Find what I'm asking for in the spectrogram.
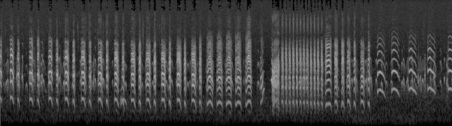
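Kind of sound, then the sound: bird, ross's gull calls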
